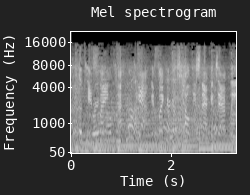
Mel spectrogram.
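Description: Over loud music in the background, a woman speaks at a fairly quick pace. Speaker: vendor at a seaweed booth. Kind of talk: interview answer. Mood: friendly, enthusiastic. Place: hall. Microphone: phone near.

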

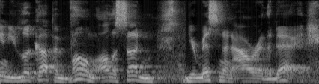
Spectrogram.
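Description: At a fairly quick pace, a man talks with lively intonation. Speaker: sales team trainer. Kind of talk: training talk to camera. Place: office.

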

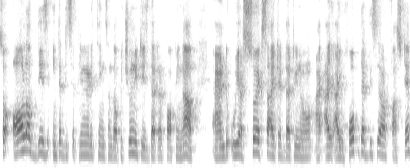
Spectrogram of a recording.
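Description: A man talks at a fairly quick pace in a somewhat breathy, dark, mellow tone with ordinary pitch variation. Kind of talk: welcome remarks. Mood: grateful, enthusiastic. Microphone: video call.

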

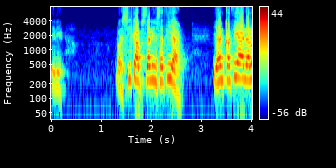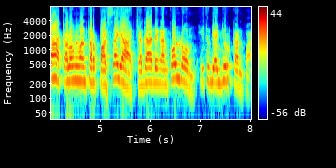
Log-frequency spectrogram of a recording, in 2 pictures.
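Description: A man speaks at a moderate pace in a high pitch. The background is quiet. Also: ordinary pitch variation. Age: 70s. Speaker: HIV/AIDS educator, AIDS commission board member. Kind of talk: educational talk to school students.

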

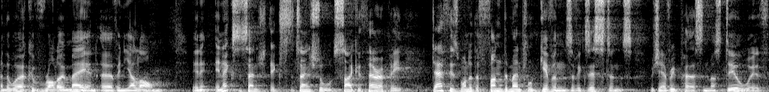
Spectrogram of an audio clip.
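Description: Here a man talks at a fairly quick pace. His intonation is lively. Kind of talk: formal ceremonial citation. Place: hall. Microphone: podium.

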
